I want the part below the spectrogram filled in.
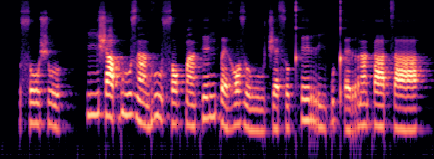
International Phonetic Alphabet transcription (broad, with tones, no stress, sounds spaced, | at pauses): s oː˨ ʃ ʊ˨ | iː˦ ʃ a˦ ɓ uː˦ z ã˨ ɡ uː˦˨ s ɔ˨ k͡p ã˨ k eː˦ ŋ p ɛ˨ ɣ ɔ˦ z ʊ˨ β uː˨ t͡ʃ ɛ˦ s ʊ˦ kʰ eː˦ r iː˨ ɓ ʊ˦ kʼ ɛ˨ r ã˦ k aː˦ t͡s aː˦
